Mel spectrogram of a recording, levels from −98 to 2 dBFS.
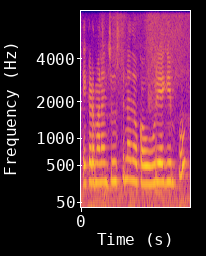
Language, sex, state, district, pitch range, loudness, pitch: Telugu, female, Telangana, Karimnagar, 265-275 Hz, -14 LUFS, 270 Hz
